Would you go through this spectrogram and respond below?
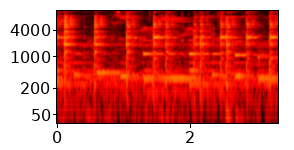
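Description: Glassmaker workshop in the game Banished: a quick run of bright glass clinks and chimes, about a dozen sharp taps in an irregular rhythm over a quiet background, fairly faint and close.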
